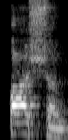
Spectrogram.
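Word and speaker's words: partial: जैसे आई ए, देखिए यहाँ इनिशियल यानी कि टी के बाद आई ए आया, इसलिए इसका उच्चारण हुआ श, हस्ताक्षर। उसके बाद है पार्शल यानी कि पक्षपाती, यानी कि टी के बाद आई ए आया, इसका मतलब हुआ श।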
